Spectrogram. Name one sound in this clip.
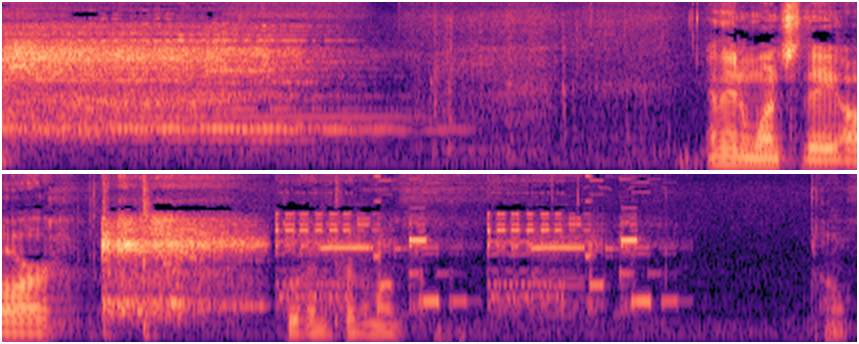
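A toy plays electronic chimes and beeping tones through a small speaker.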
